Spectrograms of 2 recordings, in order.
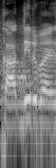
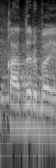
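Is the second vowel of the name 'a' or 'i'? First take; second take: i; a. First: The second syllable has an 'i' vowel. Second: The second syllable has an 'a' vowel. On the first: "दाल का जो ज़ेर होता है" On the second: "उसको ज़बर से बदल देते हैं"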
